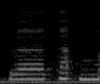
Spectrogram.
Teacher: Kemudian terdapat bacaan gharib yaitu bacaan ismam la ta'manna, artinya mengkombinasikan harokat fathah dengan harokat dhammah dengan memonyongkan bibir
